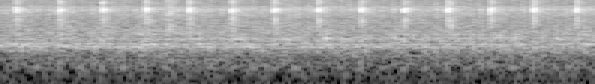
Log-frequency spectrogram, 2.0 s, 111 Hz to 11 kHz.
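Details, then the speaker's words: Daewoo Lanos 1.5 engine at idle: sharp, evenly spaced metallic knocks about seven a second, worse on throttle, not cured by replacing all hydraulic lifters; head removal showed a damaged piston; piston knock. "Стук не ушел. Когда газуешь, еще вот хуже. Тарабанит."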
